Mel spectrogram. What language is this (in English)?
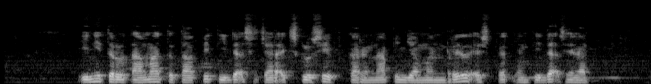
Indonesian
